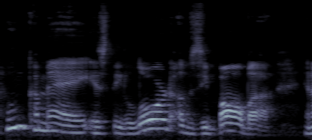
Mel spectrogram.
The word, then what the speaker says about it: Xibalba: And Hun-Kame is the Lord of Xibalba, and I may be pronouncing that incorrectly, but I pronounce it Xibalba.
